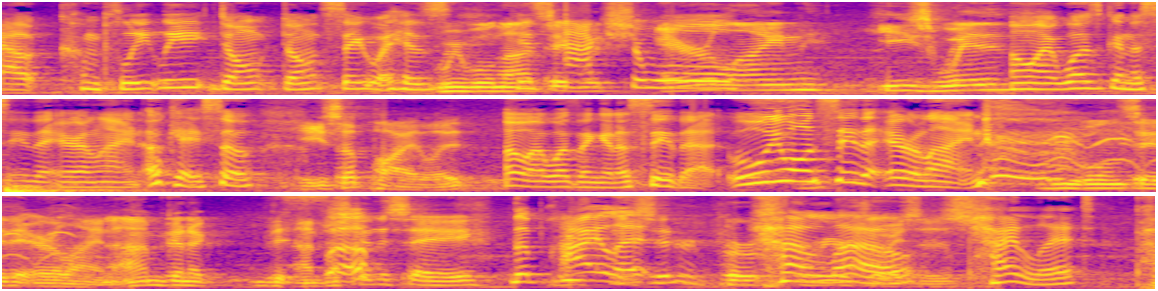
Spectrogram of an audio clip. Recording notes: Recording live from the event here in Costa Rica!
